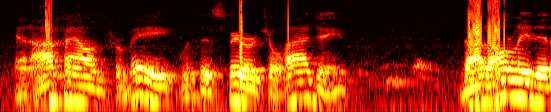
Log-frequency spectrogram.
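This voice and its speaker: A man's medium-pitched voice with a Texas accent at a fairly slow pace, with audible room echo and noticeable background noise. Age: 70s. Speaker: AA speaker. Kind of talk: workshop talk.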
